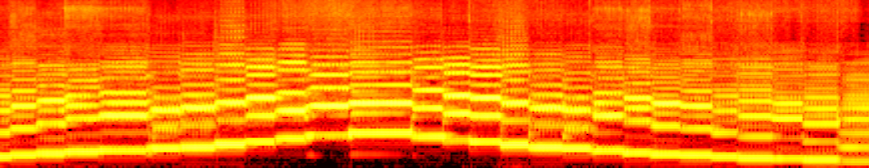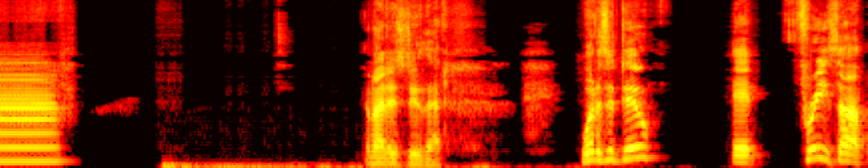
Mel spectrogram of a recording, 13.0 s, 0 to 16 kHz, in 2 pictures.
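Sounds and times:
flutter-tongued clarinet scale: 0.0 - 7.1.

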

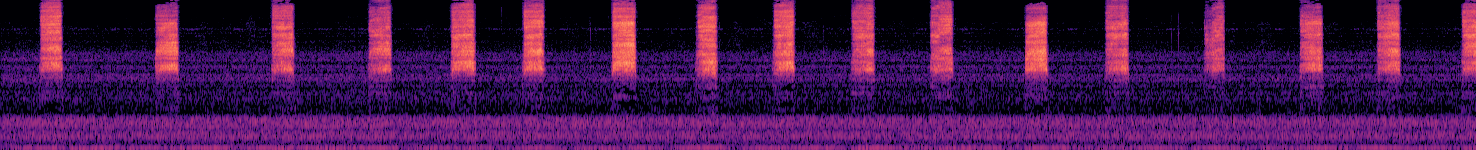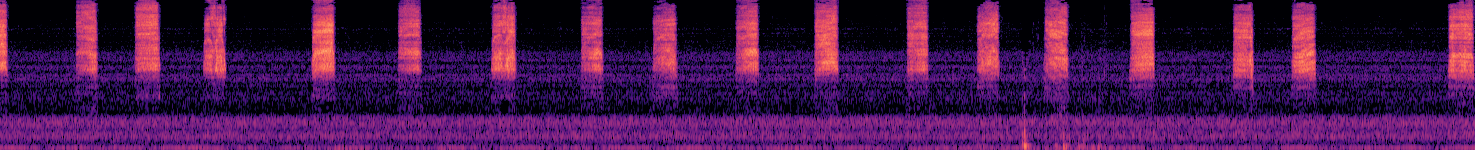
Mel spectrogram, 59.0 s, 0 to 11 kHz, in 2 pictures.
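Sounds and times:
faint low hum: 0.0 - 59.0
owl nestling hissing calls: 0.8 - 1.3, 3.1 - 3.6, 5.4 - 5.9, 7.3 - 7.9, 9.0 - 9.6, 10.4 - 11.0, 12.2 - 12.8, 13.9 - 14.4, 15.4 - 16.0, 17.0 - 17.6, 18.6 - 19.1, 20.5 - 21.0, 22.1 - 22.6, 24.1 - 24.5, 26.0 - 26.5, 27.5 - 28.1, 29.2 - 29.7, 31.0 - 31.5, 32.2 - 32.8, 33.6 - 34.1, 35.7 - 36.2, 37.5 - 38.0, 39.3 - 39.9, 41.1 - 41.6, 42.6 - 43.1, 44.2 - 44.8, 45.8 - 46.4, 47.6 - 48.1, 49.1 - 49.5, 50.4 - 50.9, 52.1 - 52.6, 54.2 - 54.6, 55.3 - 55.9, 58.5 - 59.0.

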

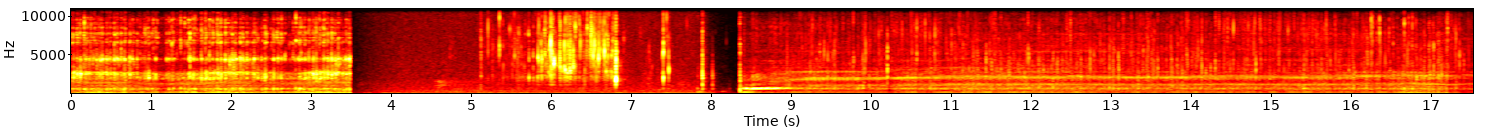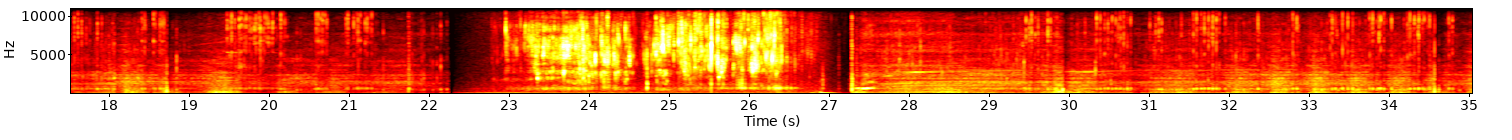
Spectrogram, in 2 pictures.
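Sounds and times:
electric hand mixer motor: 0.0 - 3.5, 8.4 - 22.3, 22.9 - 35.0
scratchy noises: 29.3 - 35.0.

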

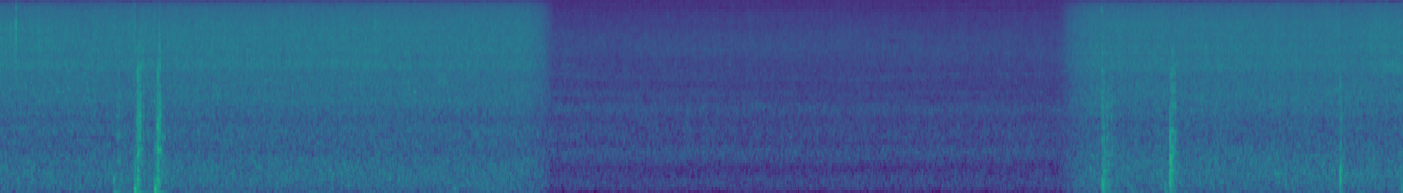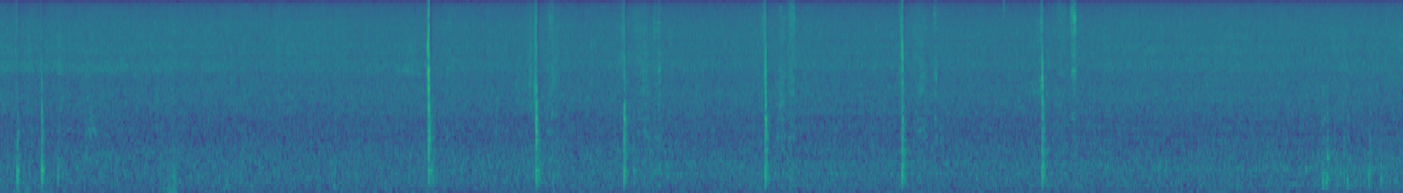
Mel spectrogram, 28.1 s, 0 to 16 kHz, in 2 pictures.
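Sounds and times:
rushing hiss: 0.0 - 5.6, 10.6 - 28.0
sharp knocks: 1.1 - 1.8, 11.0 - 11.9.

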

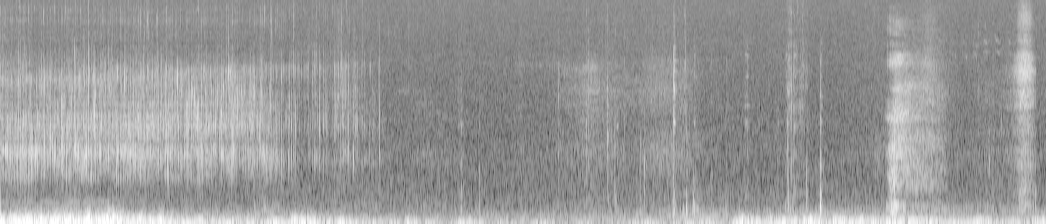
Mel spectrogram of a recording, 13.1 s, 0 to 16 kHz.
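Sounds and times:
breathy sniff: 12.6 - 13.0.

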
